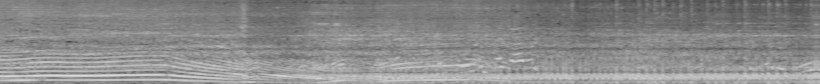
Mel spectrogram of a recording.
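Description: A chainsaw roars while cutting wood, then slows to a rattling idle.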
